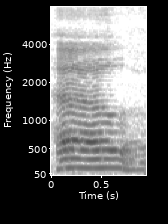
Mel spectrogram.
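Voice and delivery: low, drawn-out hello; as low as possible. Shown as a demonstration. Librarian showing toddlers the lowest hello, low. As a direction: drop to the bottom of your range. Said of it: "as low as we can".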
